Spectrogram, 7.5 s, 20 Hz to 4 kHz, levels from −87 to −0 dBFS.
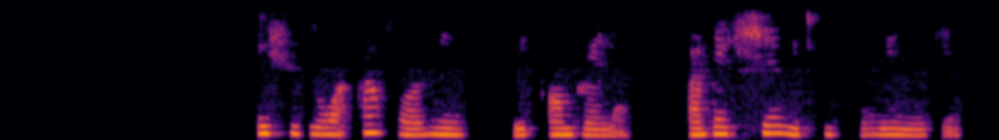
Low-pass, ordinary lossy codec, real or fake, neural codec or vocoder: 3.6 kHz; none; fake; vocoder, 24 kHz, 100 mel bands, Vocos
